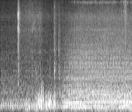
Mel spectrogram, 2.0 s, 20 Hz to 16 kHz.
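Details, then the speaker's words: 2004 Renault Twingo 1 cabin blower on full: after handling clicks, a steady droning hum with a rough low rumble from imbalance caused by broken fan blades; blower needs replacing. "Non, c'est pareil. Ouais. Donc il va falloir changer le ventilo. Ça crée un ballour par rapport aux alettes qui sont cassées."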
